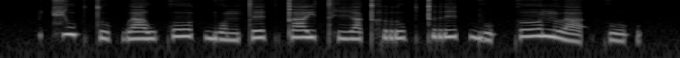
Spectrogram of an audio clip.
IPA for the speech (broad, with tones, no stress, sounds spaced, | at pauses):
t͡ɕ u˥˩ ʔ t u˨˩ k̚ l a˧ w k oː˥˩ t̚ b o˨˩ n t e˦˥ k̚ t a˥˩ j tʰ i˧ a̯ kʰ r u˦˥ k̚ t r i˦˥ t̚ b u˨˩ ʔ k ɤː˥˩ n l a˨˩ ʔ k u˨˩ ʔ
